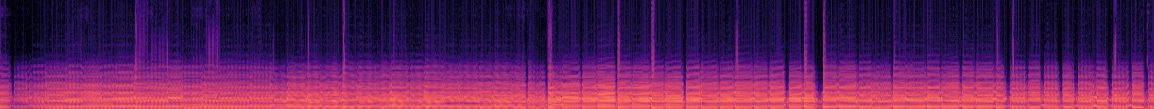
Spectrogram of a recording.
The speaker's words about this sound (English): Then when we get to the next part, that's where I use this filter thing. I go one click from the back and we get this sound.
